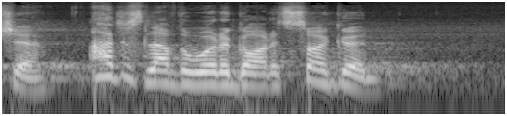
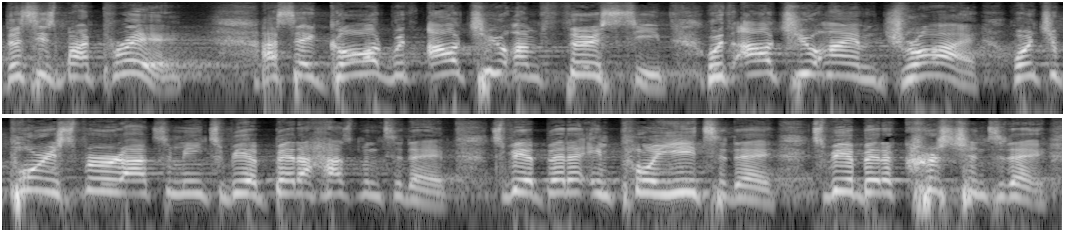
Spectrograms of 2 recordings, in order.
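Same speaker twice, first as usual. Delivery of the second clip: higher-pitched, urgent declaration in driving phrases; fervent preaching; 4 semitones higher than usual. Real, not acted. Preacher declaring his desperate prayer to God, fervent preaching. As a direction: cry out in passionate prayer, line upon line.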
